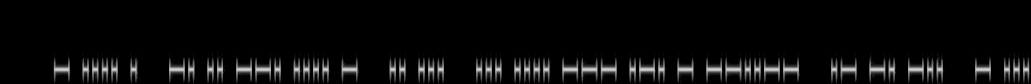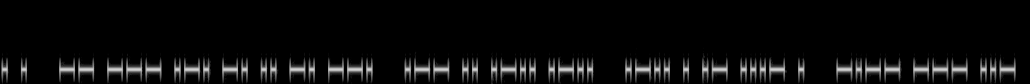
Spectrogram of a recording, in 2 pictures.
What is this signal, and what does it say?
Morse code, heard as a keyed tone, about 25 wpm, 700 Hz. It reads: THE NIGHT IS SHORT, AND THE MORNING WILL LEAVE YOU
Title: Sentences from Top 1600 Words 25wpm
